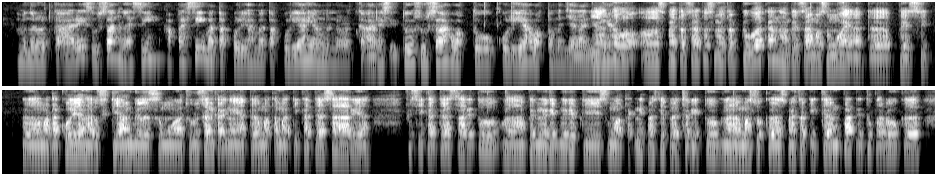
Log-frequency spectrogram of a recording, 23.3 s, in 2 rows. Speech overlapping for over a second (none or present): none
